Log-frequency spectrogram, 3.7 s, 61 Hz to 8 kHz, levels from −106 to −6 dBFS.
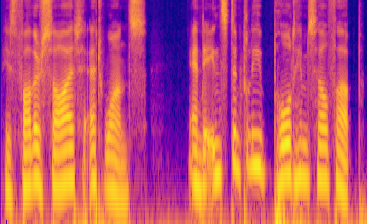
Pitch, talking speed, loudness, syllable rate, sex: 155 Hz, 180 wpm, -17 LUFS, 4.9 syllables/s, male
